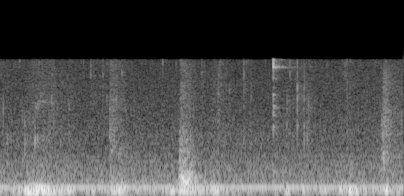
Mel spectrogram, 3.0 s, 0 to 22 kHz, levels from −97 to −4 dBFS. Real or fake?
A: real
